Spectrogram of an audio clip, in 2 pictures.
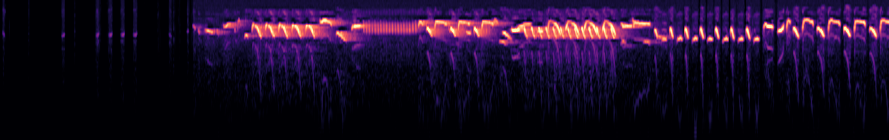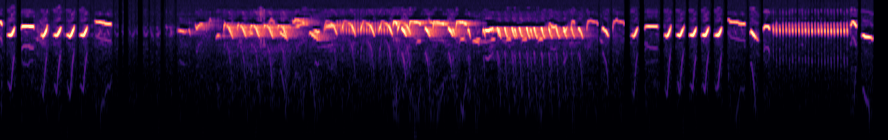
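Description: A songbird singing fast, high chirps and trills, in two long runs of song about eight seconds each with a short break near the middle.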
